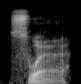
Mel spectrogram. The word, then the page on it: swear: British English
